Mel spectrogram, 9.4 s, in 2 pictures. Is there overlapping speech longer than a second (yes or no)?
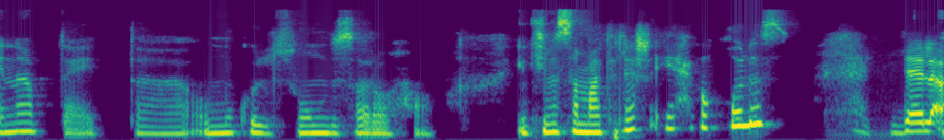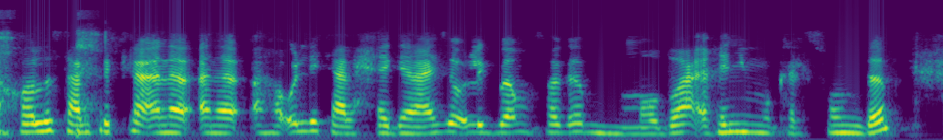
no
